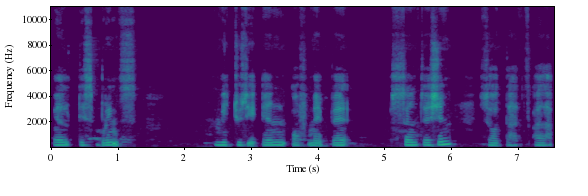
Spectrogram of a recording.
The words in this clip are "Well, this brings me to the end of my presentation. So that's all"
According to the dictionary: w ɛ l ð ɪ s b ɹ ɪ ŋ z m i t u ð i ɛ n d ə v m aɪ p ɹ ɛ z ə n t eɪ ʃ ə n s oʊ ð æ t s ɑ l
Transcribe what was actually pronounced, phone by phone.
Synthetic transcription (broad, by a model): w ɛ l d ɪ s b ɹ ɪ ŋ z m i t u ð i ɛ n d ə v m aɪ p ɛ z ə n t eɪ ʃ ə n s oʊ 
